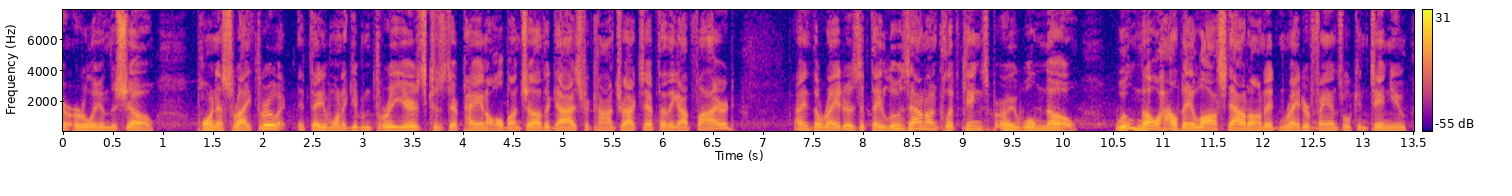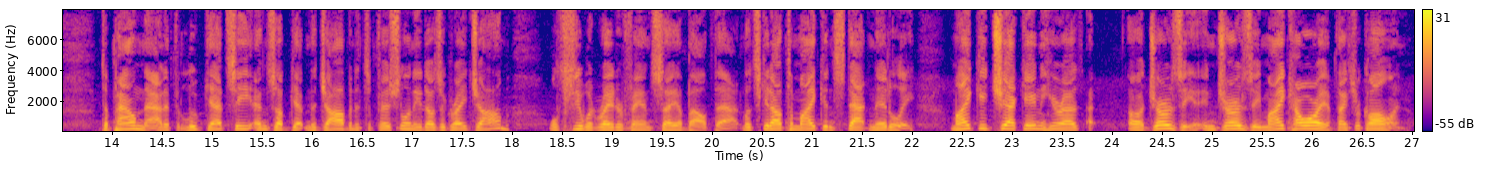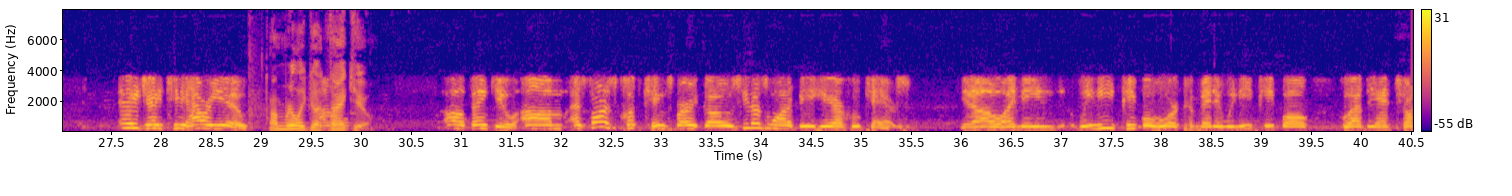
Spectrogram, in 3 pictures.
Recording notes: LIVE FROM RADIO ROW AT SUPER BOWL 58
